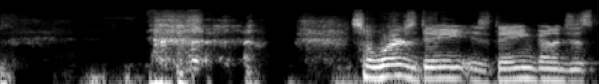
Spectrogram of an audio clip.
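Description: A woman laughs loudly over an online call.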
